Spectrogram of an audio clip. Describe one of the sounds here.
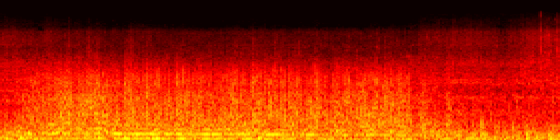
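An electric bike motor whines steadily.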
